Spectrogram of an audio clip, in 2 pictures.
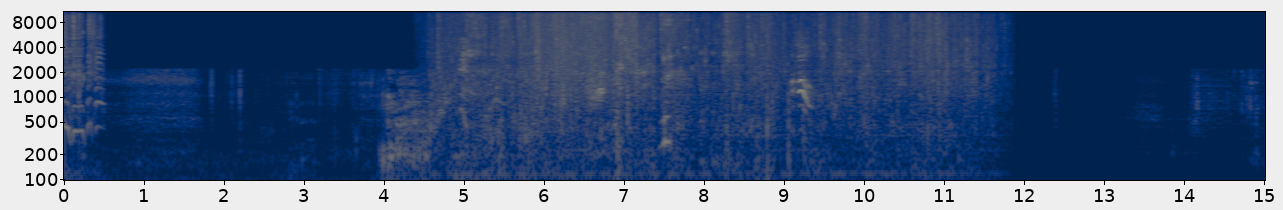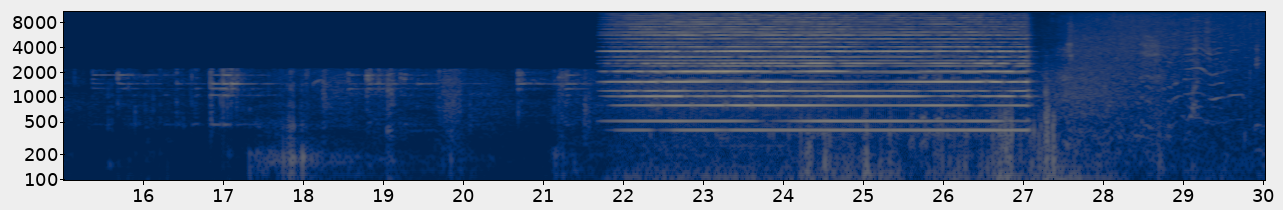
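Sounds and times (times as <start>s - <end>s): horn-like held chord: 21.7s - 27.2s.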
